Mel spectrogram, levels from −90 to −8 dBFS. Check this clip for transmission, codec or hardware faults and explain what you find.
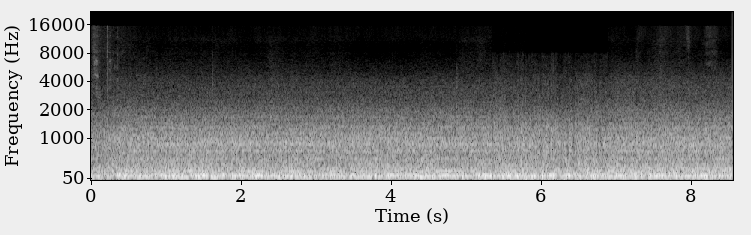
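One fault shows up, a call bitrate drop from 5.37 to 6.97 s. The bandwidth estimate collapsed, so the encoder went much coarser, which fits a fall from about 40 kbps to around 10. The top end gets chopped from 20 kHz to 8 kHz, leaving the sound muffled and watery until it recovers.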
